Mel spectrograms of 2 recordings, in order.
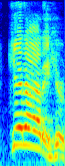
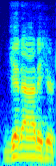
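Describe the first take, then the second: First: "Get outta here" yelled high and loud; "Get outta here" shouted in mock outrage. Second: Said in the usual way.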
